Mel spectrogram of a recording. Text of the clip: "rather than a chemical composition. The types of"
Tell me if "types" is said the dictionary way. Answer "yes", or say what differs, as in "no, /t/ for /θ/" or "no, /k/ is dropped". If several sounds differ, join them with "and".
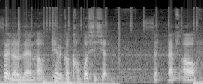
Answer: yes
